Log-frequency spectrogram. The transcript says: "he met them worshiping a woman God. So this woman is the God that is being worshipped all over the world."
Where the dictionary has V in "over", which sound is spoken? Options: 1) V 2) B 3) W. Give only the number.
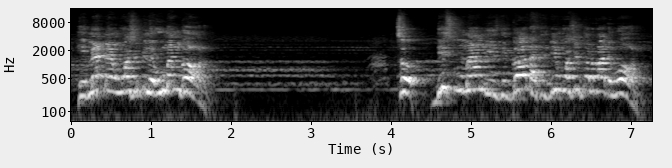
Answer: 2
